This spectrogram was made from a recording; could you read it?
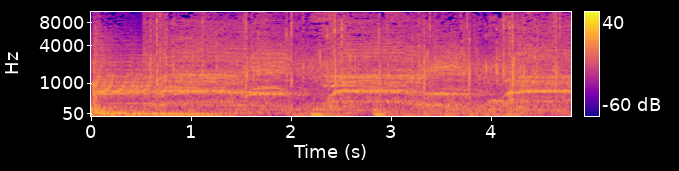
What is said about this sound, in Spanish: Así han recibido hoy a Jorge Azcón en la sede nacional del PP en Madrid. Mucho aplauso, muchos vítores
